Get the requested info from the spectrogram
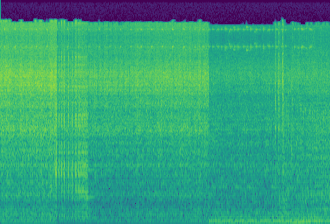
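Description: Vintage car engine running as the car rolls on pavement, with a brief rattle about a second in. From about four seconds in, a deep steady engine rumble comes in.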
